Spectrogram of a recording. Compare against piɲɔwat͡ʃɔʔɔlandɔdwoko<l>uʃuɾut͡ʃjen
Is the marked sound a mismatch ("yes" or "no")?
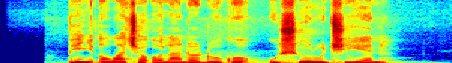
yes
